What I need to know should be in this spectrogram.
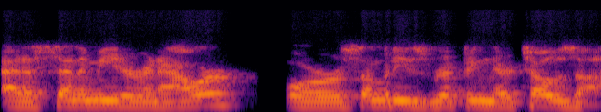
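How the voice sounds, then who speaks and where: With an American accent, a man in a plain, everyday voice talks at a fairly quick pace and a fairly high pitch. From US, Northern Colorado. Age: 20s. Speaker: startup CEO. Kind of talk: video call presentation.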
